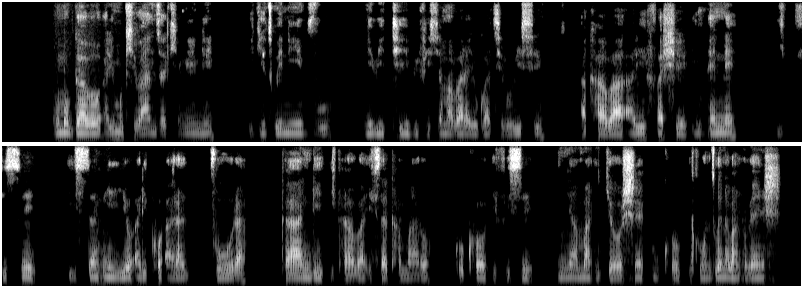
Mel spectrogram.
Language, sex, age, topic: Rundi, male, 18-24, agriculture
